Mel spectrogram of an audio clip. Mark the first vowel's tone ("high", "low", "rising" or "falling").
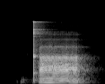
low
